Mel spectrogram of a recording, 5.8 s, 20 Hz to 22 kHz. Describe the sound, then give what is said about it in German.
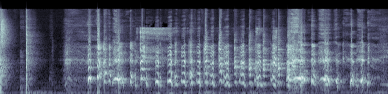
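A group bursts into applause all at once on a counted cue of "3, 2, 1, go", a dense run of sharp hand claps lasting several seconds, with a few laughs mixed in before it fades. “ich habe das Go abgewartet und dann geklatscht.”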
